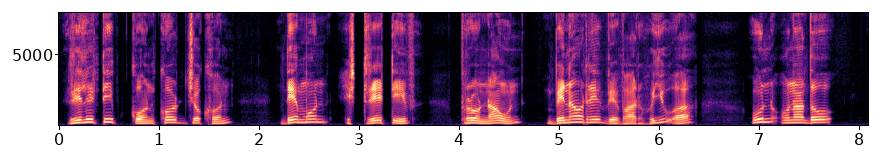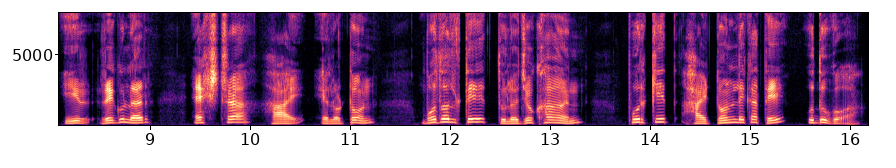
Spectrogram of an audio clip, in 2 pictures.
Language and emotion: Santali, neutral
